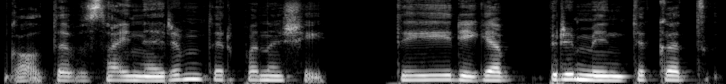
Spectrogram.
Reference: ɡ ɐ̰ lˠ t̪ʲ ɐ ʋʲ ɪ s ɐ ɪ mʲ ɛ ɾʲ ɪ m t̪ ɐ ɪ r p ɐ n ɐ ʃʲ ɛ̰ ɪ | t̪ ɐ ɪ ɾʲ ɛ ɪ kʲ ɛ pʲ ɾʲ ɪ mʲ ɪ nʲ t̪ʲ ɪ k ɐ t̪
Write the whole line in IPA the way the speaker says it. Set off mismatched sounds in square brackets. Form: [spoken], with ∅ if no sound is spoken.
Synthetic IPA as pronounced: ɡ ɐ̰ lˠ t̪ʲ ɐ ʋʲ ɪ s ɐ ɪ [nʲ] ɛ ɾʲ ɪ m t̪ ɐ ɪ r p ɐ n ɐ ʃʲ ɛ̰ ɪ | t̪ ɐ ɪ ɾʲ ɛ ɪ kʲ ɛ pʲ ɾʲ ɪ mʲ ɪ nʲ t̪ʲ ɪ k ɐ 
